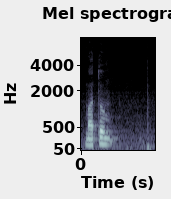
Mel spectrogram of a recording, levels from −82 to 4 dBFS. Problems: constant background noise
